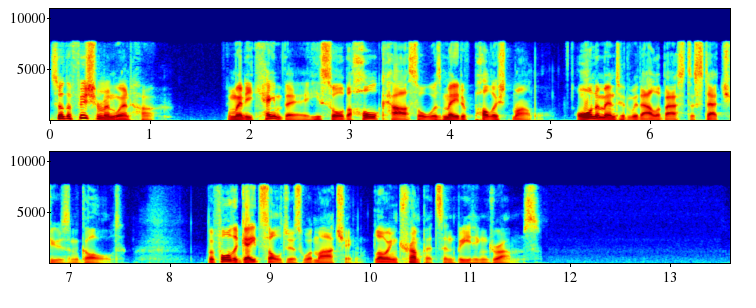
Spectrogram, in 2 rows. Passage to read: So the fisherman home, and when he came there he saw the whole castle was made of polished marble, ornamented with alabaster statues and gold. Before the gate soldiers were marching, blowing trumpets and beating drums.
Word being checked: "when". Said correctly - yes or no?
yes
